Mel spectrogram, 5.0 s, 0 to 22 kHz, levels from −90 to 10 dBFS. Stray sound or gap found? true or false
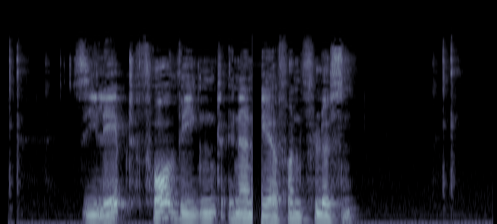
true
